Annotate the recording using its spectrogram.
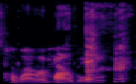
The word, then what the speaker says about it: Carrara: And the correct pronunciation is Carrara marble.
